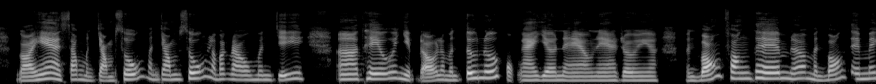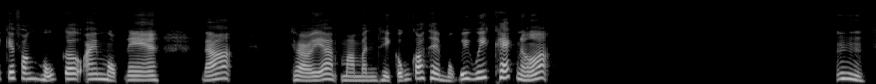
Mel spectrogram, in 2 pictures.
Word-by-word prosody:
Rồi 180 +2 +2
ha, 250 0 +4
xong 225 +1 -4
mình 190 -4 -8
trồng 180 -1 -2
xuống 230 - +1
mình 235 -4 -7
trồng 225 0 -1
xuống 275 +7 +2
là 295 -7 -4
bắt 245 0 -4
đầu 215 -2 0
mình 215 0 -5
chỉ, 230 +6 0 0.3
ơ, 240 +1 +2
theo 250 -1 +3
cái 285 0 -2
nhịp 220 -6 -1
độ 170 +3 +2
là 215 - -3
mình 200 -1 -5
tưới 265 +5 +5
nước 305 +5 +2
1 - - -6
ngày 195 0 0
giờ 195 -1 +1
nào 185 -1 -2
nè, 190 0 -2
rồi, 190 0 -1
à, 190 0 -4 0.3
mình 180 0 -7
bón 200 - +6
phân 275 -1 +2
thêm 275 -1 +4
nữa, 270 +2 +1
mình 210 -6 -4
bón 225 +7 0
thêm 255 -1 -2
mấy 270 +1 -2
cái 290 +1 +1
phân 265 -2 -1
hữu 215 -4 -2
cơ 250 -1 +2
oai 245 +1 +1
mục 205 -7 -1
nè, 205 0 +1 0.4
đó. 240 +8 +2 0.6
Rồi 185 -2 +1
á, 245 +4 +2
mà 190 0 -3
mình 185 0 -5
thì 190 0 -3
cũng 180 +6 -4
có 275 +2 +3
thêm 270 -7 0
một 170 -3 -7
bí 245 - +3
quyết 295 +4 0
khác 315 0 +2
nữa 225 +6 +3 2.9
Ừm, 250 -7 -1
225 Hz, 210 wpm, -23 LUFS, 195-265 Hz, 2.9 s, bón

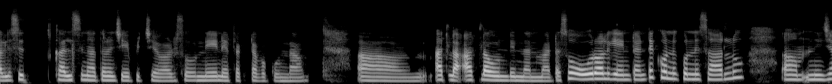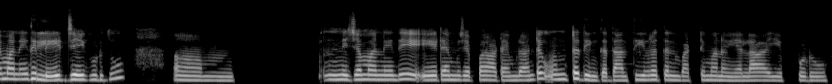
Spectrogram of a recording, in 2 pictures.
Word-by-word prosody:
కలిసి, 185 +4 0 0.4
కలిసి 200 +1 +2
నాతోనే 195 0 +1
చేపించేవాడు. 175 -2 -4
సో, 190 - -2 0.2
నేను 190 0 +1
ఎఫెక్ట్ 180 0 -6
అవ్వకుండా. 165 -1 -7 0.7
ఆహ్, 170 -2 -2 0.3
అట్లా, 210 -2 +2
అట్లా 210 +1 +4
ఉండిందన్నమాట. 175 -3 -1
సో, - - +6
ఓవరాల్‌గా 255 0 +6
ఏంటంటే, 220 +5 -1
కొన్ని 265 -4 +3
కొన్ని 235 -1 +1
సార్లు 250 +8 +1 0.5
ఆహ్, 220 -1 0 0.2
నిజమనేది 250 +2 +2
లేట్ 200 +1 +4
జేయకూడదు. 220 +4 +3 0.6
ఆహ్, 195 -2 -2 1.4
నిజమనేది 220 +1 +1 0.2
ఏ - - +3
టైములో 210 -1 0
జెప్పాలో 205 +1 -2
ఆ - - -6
టైములో 195 +1 -2
అంటే, 240 +6 +1
ఉంటదింక 225 -5 +2
దాని 190 -1 -3
తీవ్రతను 210 -1 -1
బట్టి 195 +2 -8
మనం 195 -1 -2
ఎలా, 190 +1 -2 0.2
ఎప్పుడు, 185 +1 -8
205 Hz, 135 wpm, -23 LUFS, 185-225 Hz, 1.4 s, సో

